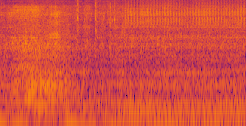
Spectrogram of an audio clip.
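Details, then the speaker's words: Diesel car previously run on vegetable oil, just started after sitting a while, air conditioning on. Deep, steady rumble with a slightly uneven beat at idle, dragged down by the AC load. Rough running. "goes air conditioning is on so the engine's not going to run very well come on"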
